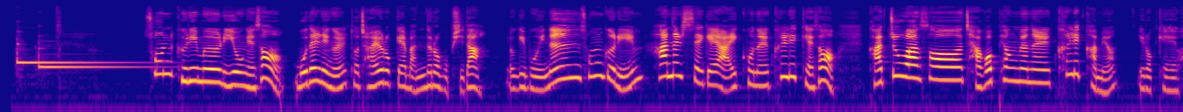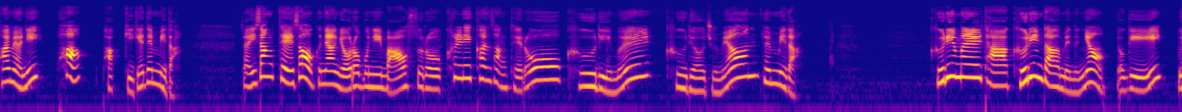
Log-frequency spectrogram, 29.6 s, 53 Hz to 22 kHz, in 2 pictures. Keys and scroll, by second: 0.1 BackSpace.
